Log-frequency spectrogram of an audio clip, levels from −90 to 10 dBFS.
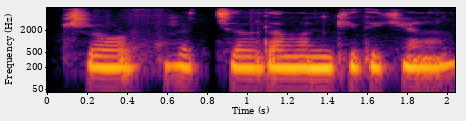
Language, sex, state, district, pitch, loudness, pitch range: Garhwali, female, Uttarakhand, Uttarkashi, 200 Hz, -14 LUFS, 195-205 Hz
